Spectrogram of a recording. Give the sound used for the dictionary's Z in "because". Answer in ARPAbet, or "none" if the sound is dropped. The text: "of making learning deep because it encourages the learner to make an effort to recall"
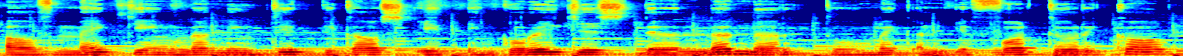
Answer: S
